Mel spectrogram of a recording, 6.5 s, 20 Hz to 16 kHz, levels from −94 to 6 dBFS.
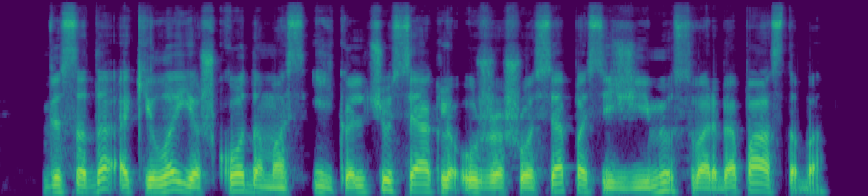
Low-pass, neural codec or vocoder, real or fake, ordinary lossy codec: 14.4 kHz; none; real; AAC, 96 kbps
